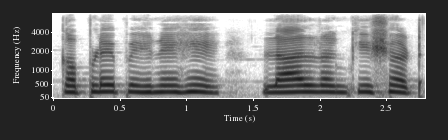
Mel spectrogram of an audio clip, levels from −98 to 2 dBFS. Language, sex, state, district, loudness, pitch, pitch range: Hindi, female, Madhya Pradesh, Bhopal, -15 LUFS, 230 Hz, 220-235 Hz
